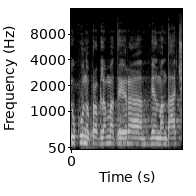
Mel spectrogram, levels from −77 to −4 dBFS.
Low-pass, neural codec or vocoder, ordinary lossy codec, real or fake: 14.4 kHz; none; AAC, 96 kbps; real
